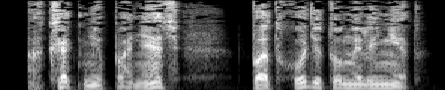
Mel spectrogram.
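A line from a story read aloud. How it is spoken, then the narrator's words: Calm question. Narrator (Russian): спокойно поинтересовался я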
